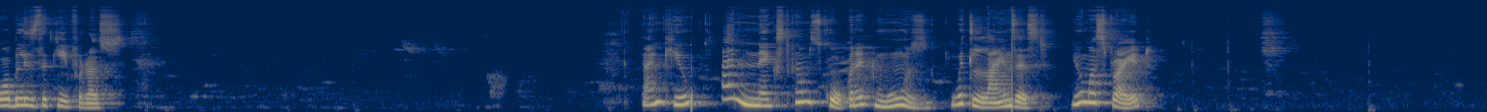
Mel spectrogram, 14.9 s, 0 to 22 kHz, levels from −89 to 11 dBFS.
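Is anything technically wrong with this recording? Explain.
Yes. The speech has damaged data in a compressed stream at two moments, 6.92 s and 10.13 s. At each, part of the encoded bitstream is wrong, so the decoder misreads the affected frame, loses sync and has to hunt for the next valid frame header. Each is heard as a brief chirp or blip. On a waveform, each shows as an abrupt discontinuity. On a spectrogram, each is a thin vertical broadband smear that cuts across the speech harmonics.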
